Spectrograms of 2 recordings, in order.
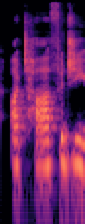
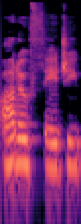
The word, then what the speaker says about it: autophagy: really crucial process called autophagy or autophagy both pronunciations are right that just means um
